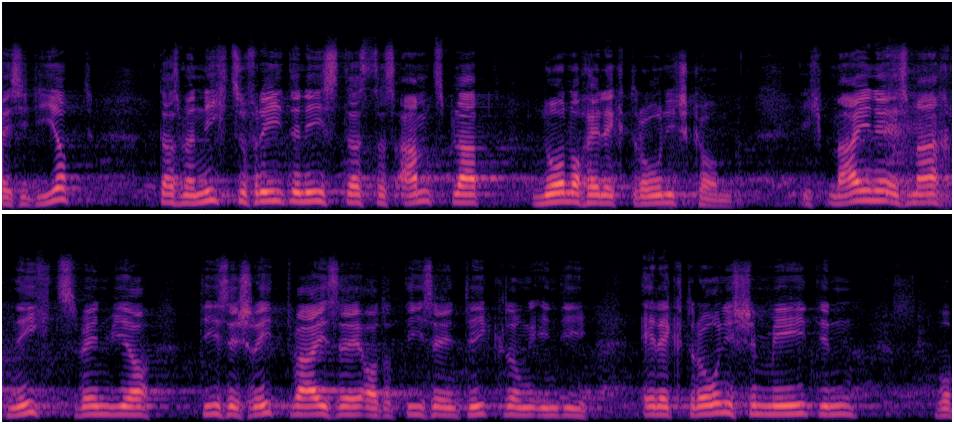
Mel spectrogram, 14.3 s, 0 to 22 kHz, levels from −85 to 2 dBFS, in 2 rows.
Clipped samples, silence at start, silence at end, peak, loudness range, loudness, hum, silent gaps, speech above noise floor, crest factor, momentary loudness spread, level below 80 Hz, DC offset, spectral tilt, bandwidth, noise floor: under 0.1%; 0 s; 0 s; -14 dBFS; 3 LU; -33 LUFS; none; none; 23 dB; 18 dB; 12 LU; -84 dBFS; under 0.1%; -5.5 dB/octave; 11 kHz; -56 dBFS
